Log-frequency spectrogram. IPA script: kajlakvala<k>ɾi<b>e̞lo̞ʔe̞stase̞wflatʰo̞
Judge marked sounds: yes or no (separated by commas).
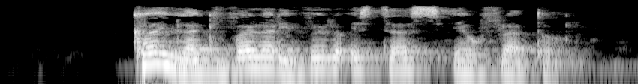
no, no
